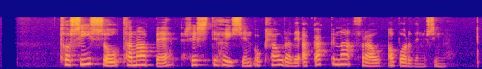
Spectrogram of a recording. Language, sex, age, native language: Icelandic, female, 30-39, Icelandic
